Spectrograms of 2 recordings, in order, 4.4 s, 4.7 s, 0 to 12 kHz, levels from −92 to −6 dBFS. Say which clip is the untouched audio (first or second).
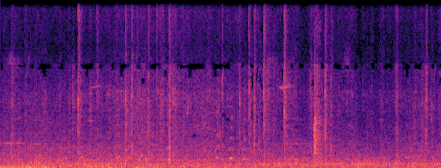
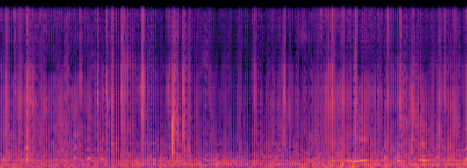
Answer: first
